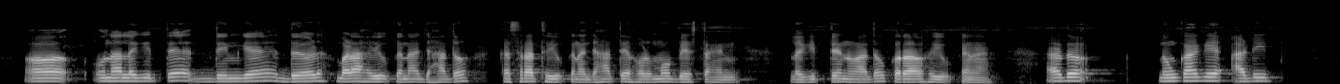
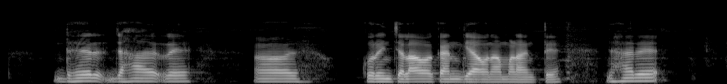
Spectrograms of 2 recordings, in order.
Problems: none marked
